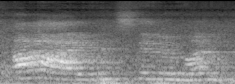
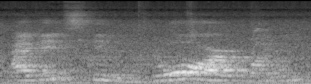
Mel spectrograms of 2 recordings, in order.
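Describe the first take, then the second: First: The word I carries the stress. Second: The word your carries the stress. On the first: Someone else stole the money. "So the emphasis was in I" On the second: The money stolen belonged to someone else. "so the emphasis was in your"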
